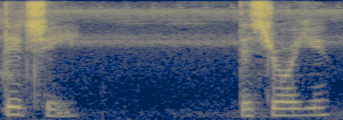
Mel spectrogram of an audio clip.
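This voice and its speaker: Girl playing old vampire lady leader, deep voice, formal n deliberate, asmr audio drama, faint cricket noise behind. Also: flat delivery, gravelly. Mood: earnest, firm. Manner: measured, formal, deliberate phrasing. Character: centuries-old female vampire clan leader, composed and commanding. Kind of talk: ASMR audio roleplay acting. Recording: background noise with chirping crickets.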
